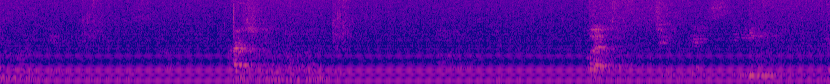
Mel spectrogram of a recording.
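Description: Near silence: a faint steady electrical hum, with a few very faint brief sounds.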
